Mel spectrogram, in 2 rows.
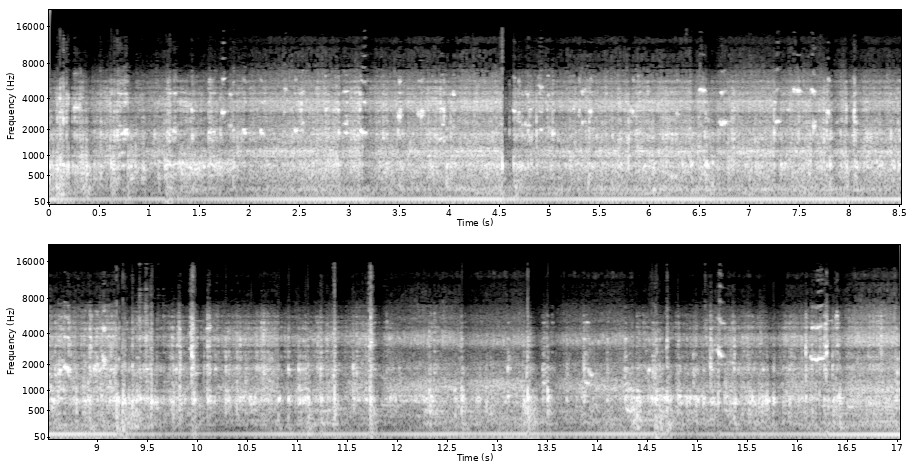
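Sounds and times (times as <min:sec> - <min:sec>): plow frame knocking: 0:00.0 - 0:17.0
soil scraping over plow: 0:00.0 - 0:17.0
tractor engine under load: 0:00.0 - 0:17.0.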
